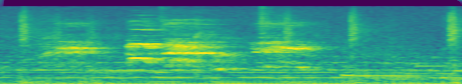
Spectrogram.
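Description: A rooster crowing once, a drawn-out broken call, over background music.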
